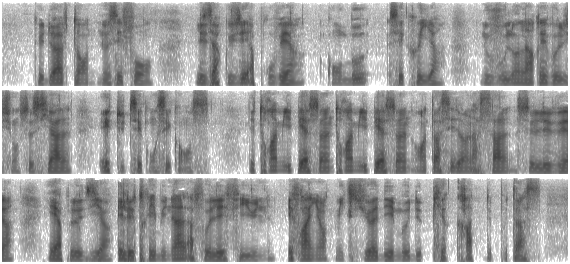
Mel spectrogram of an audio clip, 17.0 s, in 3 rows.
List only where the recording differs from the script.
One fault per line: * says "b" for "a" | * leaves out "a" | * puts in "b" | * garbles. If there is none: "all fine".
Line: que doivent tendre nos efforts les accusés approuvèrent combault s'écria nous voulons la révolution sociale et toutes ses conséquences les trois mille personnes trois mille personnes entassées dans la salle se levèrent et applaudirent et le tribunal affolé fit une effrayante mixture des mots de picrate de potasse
all fine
